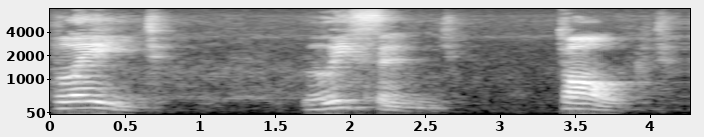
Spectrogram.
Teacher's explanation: Esses verbos, por algum motivo que eu vou explicar daqui a pouco, eu não pronuncio esse E aqui. Eu não pronuncio esse E quando eu estou falando no passado.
